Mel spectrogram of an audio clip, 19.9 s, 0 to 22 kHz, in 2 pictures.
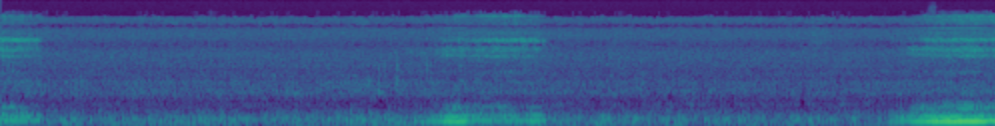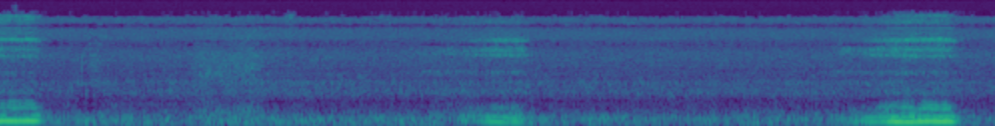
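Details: A female dog snuggled asleep on her owner's lap, snoring: soft, low rumbling snores every four to five seconds, about 13 breaths a minute; ordinary, harmless snoring.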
